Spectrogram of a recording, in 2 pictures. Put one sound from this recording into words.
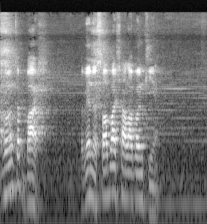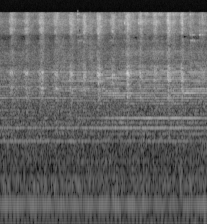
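An electric hair clipper buzzes steadily close by.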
